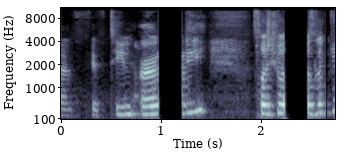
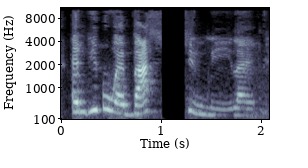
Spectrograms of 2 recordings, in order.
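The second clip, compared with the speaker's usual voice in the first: ordinary talk, nothing marked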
